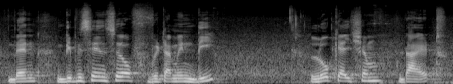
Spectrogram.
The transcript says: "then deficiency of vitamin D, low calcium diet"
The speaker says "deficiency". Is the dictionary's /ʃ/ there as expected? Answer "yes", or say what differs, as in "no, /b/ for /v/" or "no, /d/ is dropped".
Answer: no, /s/ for /ʃ/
